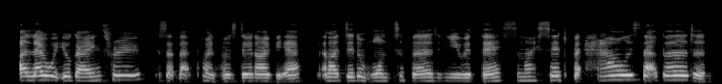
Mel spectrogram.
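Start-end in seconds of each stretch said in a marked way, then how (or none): none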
